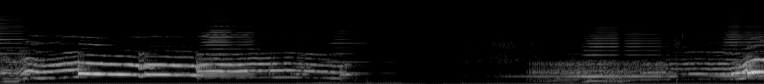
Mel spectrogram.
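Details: A Cairn Terrier 'sings' with a sustained, musical howl, holding each wavering note for a second or more before sliding to another pitch. After a brief pause it howls again over a steady, droning musical tone, rising sharply at the end.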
